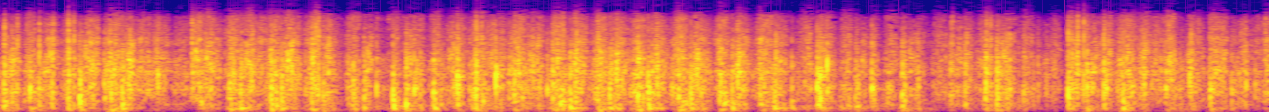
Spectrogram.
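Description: A printed cardboard Hanuta snack box is held in the hand while fingertips tap and scratch fast on its front panel. The result is a dense, irregular stream of crisp, dry clicks and scratchy rustles, mostly mid-to-high in tone, with no speech.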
